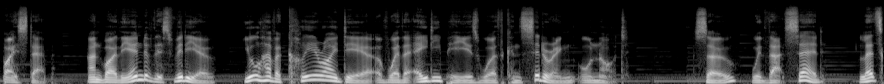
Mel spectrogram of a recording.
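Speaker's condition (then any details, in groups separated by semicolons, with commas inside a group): No condition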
